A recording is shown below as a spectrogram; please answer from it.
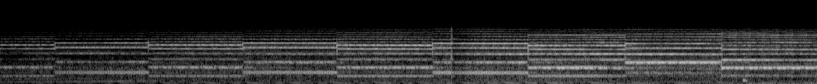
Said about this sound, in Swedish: Vad är det där? Ja, det är nog en... Eh, en, en ambulans.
